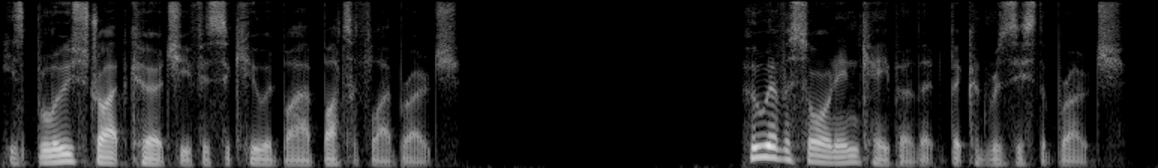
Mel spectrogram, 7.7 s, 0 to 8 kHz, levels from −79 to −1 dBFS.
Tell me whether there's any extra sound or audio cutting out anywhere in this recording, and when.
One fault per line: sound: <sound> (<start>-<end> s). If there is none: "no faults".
no faults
